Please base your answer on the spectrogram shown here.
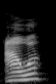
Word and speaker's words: hour: Also, there are some words that have a silent H, like honest, honourable, and hour.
